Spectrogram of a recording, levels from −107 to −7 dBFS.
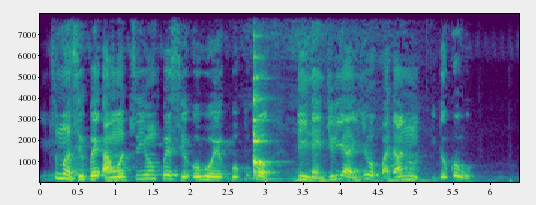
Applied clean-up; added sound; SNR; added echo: none; Bowed string instrument; -1 dB; none.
